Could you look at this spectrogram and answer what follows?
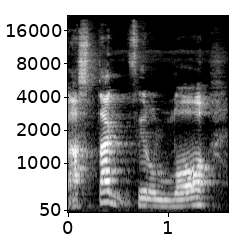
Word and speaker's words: আস্তাগফিরুল্লাহ: হ্যাঁ, হামজা সিন জবর আস, তা গইন জবর তাগু, আস্তাগফিরুল্লাহ, এইভাবে যেন হয়। হ্যাঁ, অবশ্যই যেন আস্তাগফিরুল্লাহ, প্রয়োজনে আপনি আস্তাগফিরুল্লাহই বললেন। হ্যাঁ, গইনের মধ্যে নিয়ম হলো আস্তাগ, মানে উচ্চারণটা ধরে রাখতে হবে। আস্তাগফিরুল্লাহ, এটা হলো শুদ্ধ কথা।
